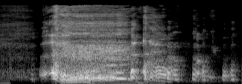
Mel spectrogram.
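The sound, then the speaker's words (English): A man coughs harshly: one long raspy burst of about a second, then a few shorter, throatier hacks trailing off. “I'm pretty He's sure. coughing up blood.”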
